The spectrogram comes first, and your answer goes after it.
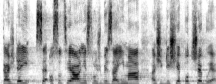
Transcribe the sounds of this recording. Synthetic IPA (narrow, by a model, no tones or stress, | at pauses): kaʒdɛjsɛʔo̞so̞t͡sɪaːlɲiːsluʒbɪzajiːmaːʔaʃɡdɪʃjɛpo̞t̪r̥ɛbujɛ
